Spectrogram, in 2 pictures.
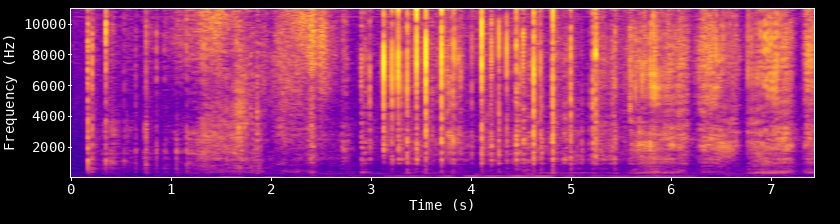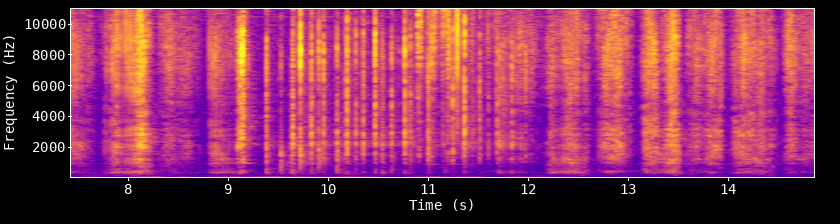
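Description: Long nails scratch and rub across a large purple translucent plastic expanding file folder, making dense, crackly scraping and rapid clicking ticks. The sound is bright and papery, with short bursts of quick taps mixed into continuous rubbing.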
